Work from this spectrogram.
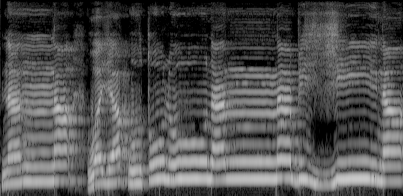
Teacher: آگے جو نون ہے مشدد ہے، تو دونوں نون کو ساتھ میں ملا کے پڑھیں، ادغام کریں گے غننے کے ساتھ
